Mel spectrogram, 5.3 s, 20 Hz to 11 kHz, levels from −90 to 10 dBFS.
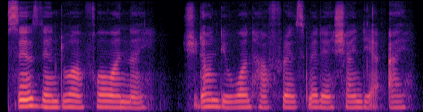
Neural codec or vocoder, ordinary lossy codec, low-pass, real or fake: none; none; none; real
